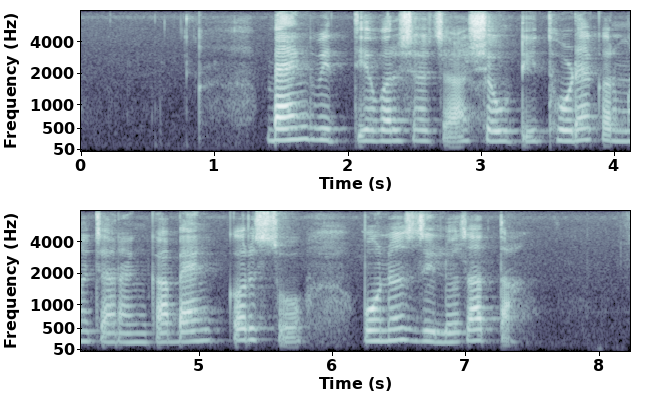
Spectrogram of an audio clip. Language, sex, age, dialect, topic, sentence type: Marathi, female, 18-24, Southern Konkan, banking, statement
